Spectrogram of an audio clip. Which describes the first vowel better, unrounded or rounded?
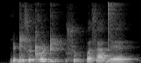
unrounded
